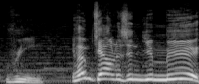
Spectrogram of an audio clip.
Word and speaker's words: Ymir: Your hometown is in Ymir, correct? Sorry, Ymir. That's how I pronounce it.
